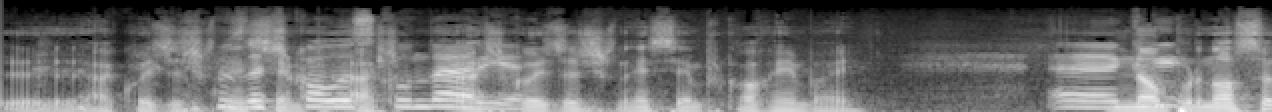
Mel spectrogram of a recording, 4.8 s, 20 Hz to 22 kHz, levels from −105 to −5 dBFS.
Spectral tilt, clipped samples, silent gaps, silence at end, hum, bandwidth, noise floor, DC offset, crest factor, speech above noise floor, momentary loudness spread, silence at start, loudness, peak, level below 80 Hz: -5.5 dB/octave; under 0.1%; none; 0 s; none; 15 kHz; -47 dBFS; under 0.1%; 18 dB; 27 dB; 11 LU; 0 s; -21 LUFS; -4 dBFS; -34 dBFS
